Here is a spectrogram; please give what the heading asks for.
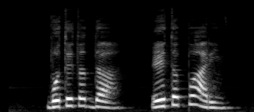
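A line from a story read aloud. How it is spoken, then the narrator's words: Sudden exclamation. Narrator (Russian): воскликнула вдруг Марина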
